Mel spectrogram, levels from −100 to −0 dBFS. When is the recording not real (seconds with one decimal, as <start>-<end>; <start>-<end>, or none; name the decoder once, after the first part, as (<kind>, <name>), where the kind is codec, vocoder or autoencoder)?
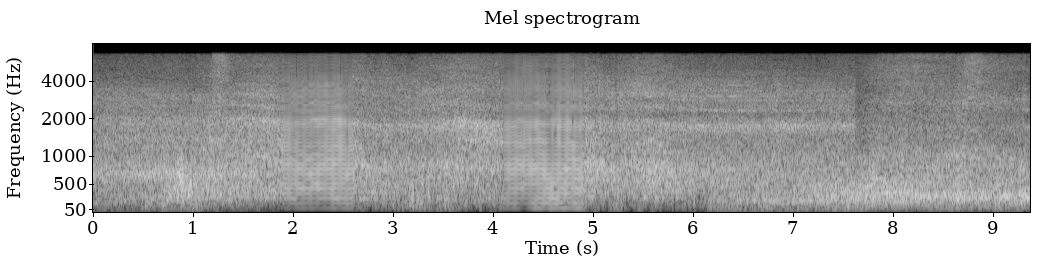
1.9-2.6 (vocoder, BigVGAN v2); 4.1-4.9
